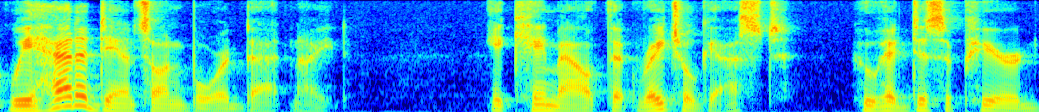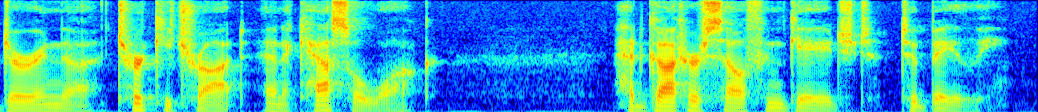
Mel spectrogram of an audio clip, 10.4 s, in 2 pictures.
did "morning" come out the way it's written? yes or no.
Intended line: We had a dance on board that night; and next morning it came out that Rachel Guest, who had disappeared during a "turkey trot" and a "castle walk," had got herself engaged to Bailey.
no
